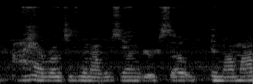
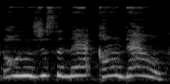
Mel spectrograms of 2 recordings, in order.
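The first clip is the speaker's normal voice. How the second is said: high, loud mimicked mom; impatient mother dismissing the panic; mock mom telling off a child; exasperated mom; 11 semitones higher, 8 dB louder than usual. Mom voiced calming her down.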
